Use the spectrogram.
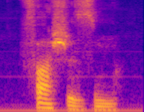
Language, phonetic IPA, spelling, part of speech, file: Polish, [ˈfaʃɨsm̥], faszyzm, noun, Pl-faszyzm.ogg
